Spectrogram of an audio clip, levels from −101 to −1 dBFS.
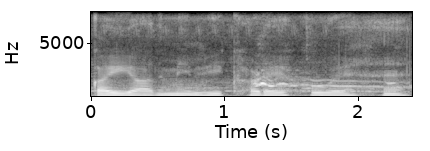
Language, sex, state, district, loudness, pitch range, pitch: Hindi, male, Uttar Pradesh, Lucknow, -15 LUFS, 125-135 Hz, 130 Hz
